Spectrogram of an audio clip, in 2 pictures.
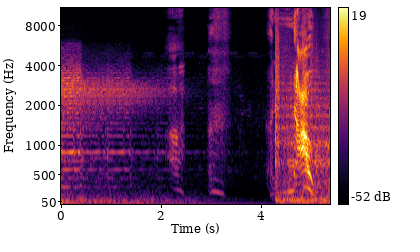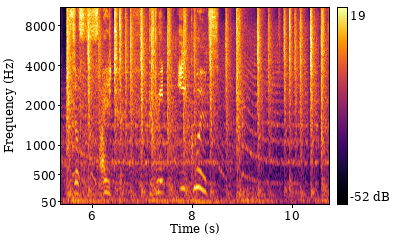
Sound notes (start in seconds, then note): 2.2 Roy grunts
